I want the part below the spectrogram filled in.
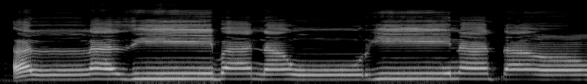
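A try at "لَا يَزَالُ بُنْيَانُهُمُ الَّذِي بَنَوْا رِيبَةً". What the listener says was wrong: Riba, bukan Rina ya. Kalau Rina guru saya waktu SD.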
